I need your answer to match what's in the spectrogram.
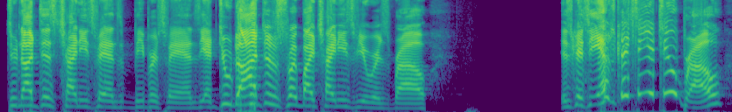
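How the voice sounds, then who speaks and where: A young man chatting casually with his stream viewers, excitable and slangy, saying "bro" a lot and laughing often. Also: high-pitched, clear, resonant tone, no room sound.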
